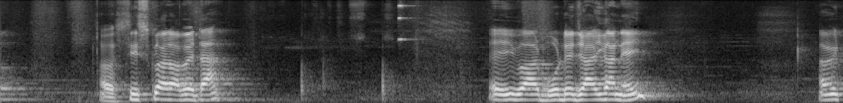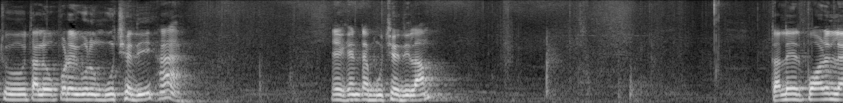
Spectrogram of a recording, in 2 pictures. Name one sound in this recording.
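A man speaks calmly through a close microphone, explaining in bursts.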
